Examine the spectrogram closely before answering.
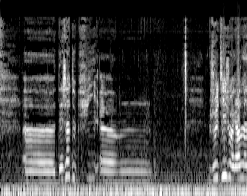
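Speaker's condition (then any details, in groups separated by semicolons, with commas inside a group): No condition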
